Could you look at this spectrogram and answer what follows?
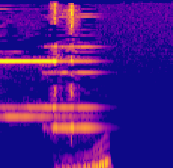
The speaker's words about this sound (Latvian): Lūdzu zvanu, balsosim par trešo varām ministra Pūces priekšlikumu. Lūdzu balsosim.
